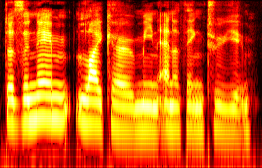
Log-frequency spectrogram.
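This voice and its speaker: A woman voicing a calm male police detective who asks questions in a quiet, measured way. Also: low voice, vocal fry, clear, resonant tone, no echo, studio quality, voice pushed down.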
